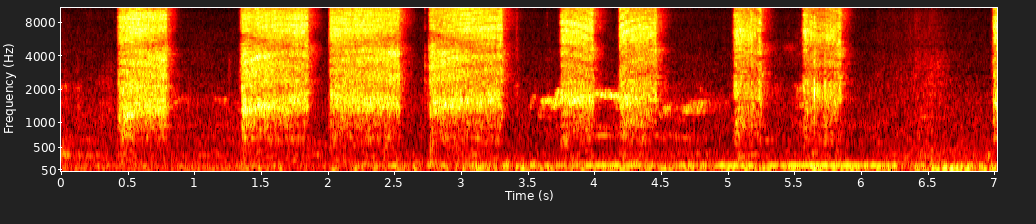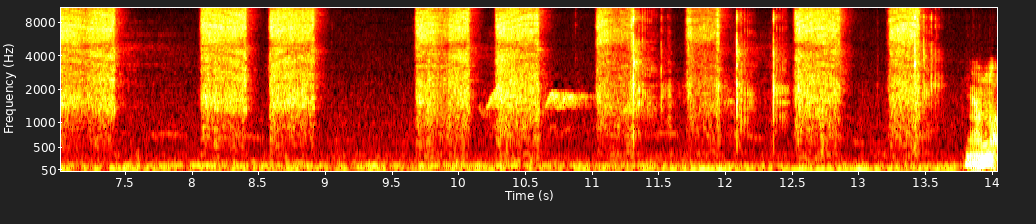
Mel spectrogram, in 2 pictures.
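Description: A car grille gets spray painted black with an aerosol can, set on the ground beside a shed. Many short close hissing bursts repeat in an uneven rhythm, with brief pauses between them.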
